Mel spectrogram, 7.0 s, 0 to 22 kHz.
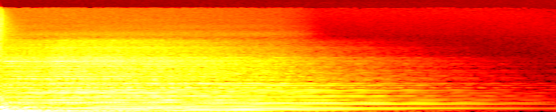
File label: Boss Walk; assassin s creed chronicles china; E01 Naan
